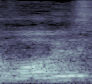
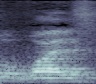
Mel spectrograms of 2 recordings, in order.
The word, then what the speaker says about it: vowels: अक्सर लोग इसको वॉवेल्स बोलते हैं, लेकिन इसमें जो डब्ल्यू है वो साइलेंट है, इसको वॉयल्स पढ़ा जाता है।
